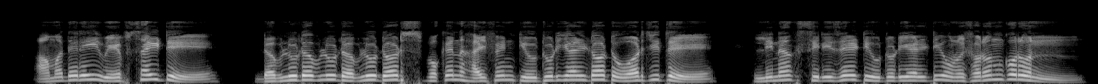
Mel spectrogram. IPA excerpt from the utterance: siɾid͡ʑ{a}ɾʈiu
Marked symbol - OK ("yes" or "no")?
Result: no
